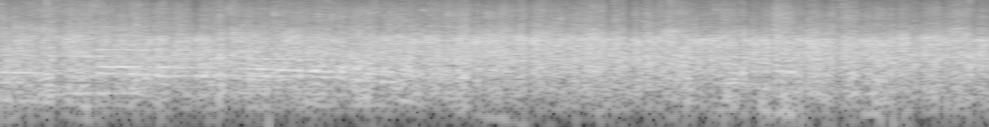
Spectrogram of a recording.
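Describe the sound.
An audience gives a round of applause at a Krishna devotional talk; loud, dense, even clapping holds steady throughout without pause.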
